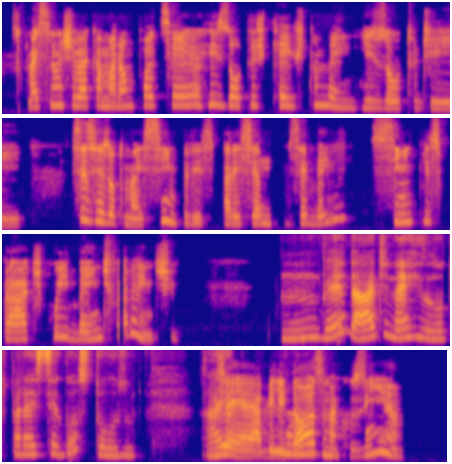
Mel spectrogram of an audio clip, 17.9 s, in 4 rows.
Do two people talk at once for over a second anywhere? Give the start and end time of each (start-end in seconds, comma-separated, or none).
15.6-16.8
